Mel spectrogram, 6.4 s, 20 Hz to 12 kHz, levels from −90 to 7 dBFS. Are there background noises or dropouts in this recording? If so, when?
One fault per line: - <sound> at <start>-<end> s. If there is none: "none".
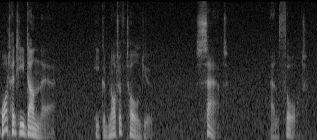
none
